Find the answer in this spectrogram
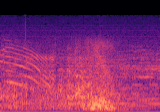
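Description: Cartoon soundtrack: two short, high, falling cries that PANN reads as meow-like, then music settling into held chords about halfway through.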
